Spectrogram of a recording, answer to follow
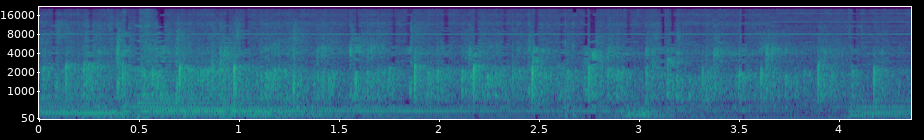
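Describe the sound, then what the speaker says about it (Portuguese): A congregation in a Portuguese-speaking church claps together. The applause is faint and distant, a continuous patter over a steady hum and faint tones. "Você pode aplaudir mais uma vez."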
